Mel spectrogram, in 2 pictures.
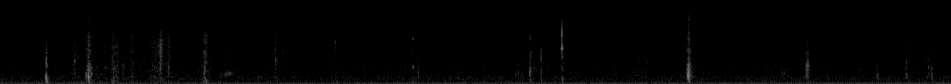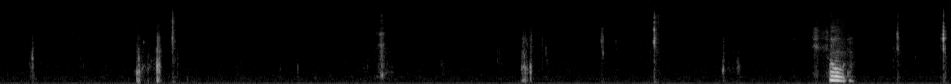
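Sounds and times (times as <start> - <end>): person chewing: 10.9 - 11.3.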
